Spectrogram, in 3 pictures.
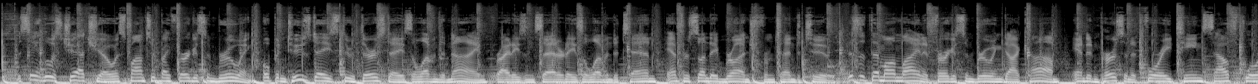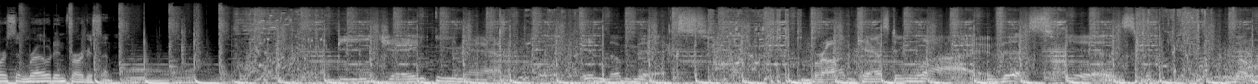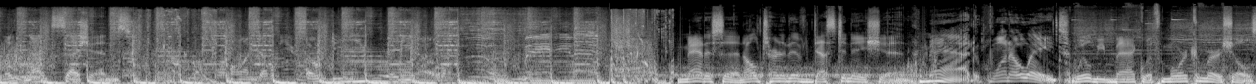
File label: Podcast Voiceovers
